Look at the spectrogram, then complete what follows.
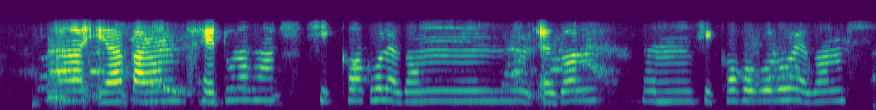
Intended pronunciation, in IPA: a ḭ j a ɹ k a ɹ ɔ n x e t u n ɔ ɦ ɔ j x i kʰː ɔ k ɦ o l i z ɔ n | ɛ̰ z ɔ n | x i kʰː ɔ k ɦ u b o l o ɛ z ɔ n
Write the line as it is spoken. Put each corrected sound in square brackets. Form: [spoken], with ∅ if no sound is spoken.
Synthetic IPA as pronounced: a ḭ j a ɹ k a ɹ ɔ n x e t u n ɔ ɦ ɔ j x i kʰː ɔ k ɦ o l [ɛ] z ɔ n | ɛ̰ z ɔ n | x i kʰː ɔ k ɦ [o] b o l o ɛ z ɔ n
